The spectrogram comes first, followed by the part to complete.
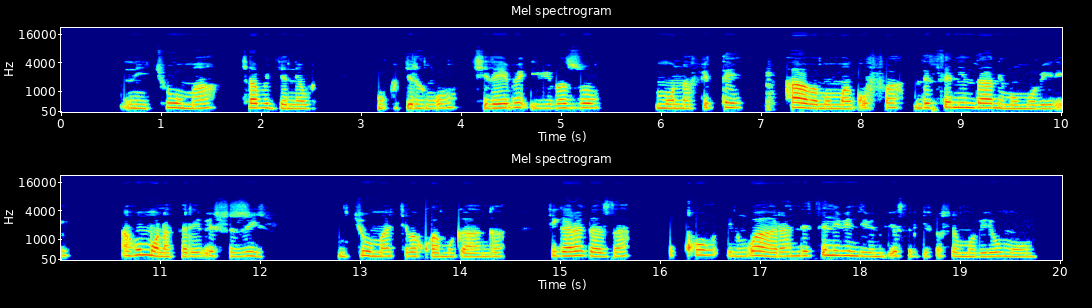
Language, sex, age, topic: Kinyarwanda, female, 25-35, health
